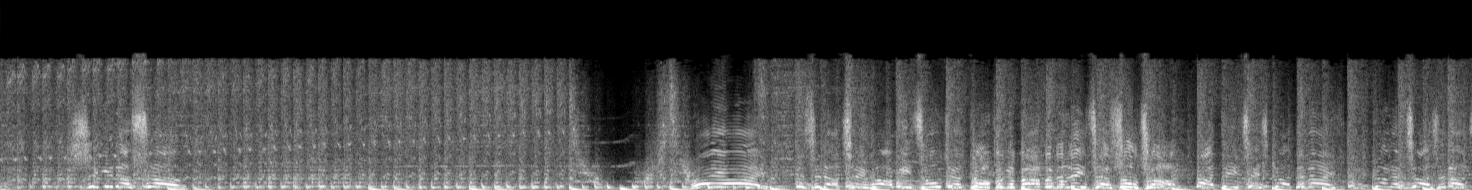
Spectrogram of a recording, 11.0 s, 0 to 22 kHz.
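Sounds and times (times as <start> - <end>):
bouncy repeated bass stabs: 0.0 - 11.0
hard dance music: 0.0 - 11.0.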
